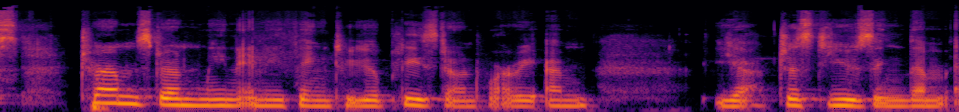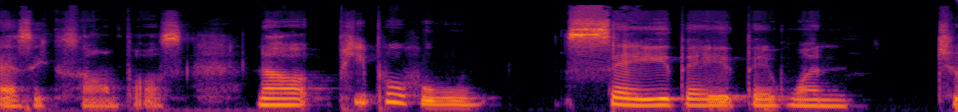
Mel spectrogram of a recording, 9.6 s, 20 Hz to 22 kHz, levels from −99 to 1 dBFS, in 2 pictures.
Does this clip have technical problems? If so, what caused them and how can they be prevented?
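No, nothing stood out as a technical problem on listening to this speech clip, so there is nothing here that needs a cause traced or a fix.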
